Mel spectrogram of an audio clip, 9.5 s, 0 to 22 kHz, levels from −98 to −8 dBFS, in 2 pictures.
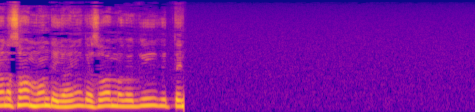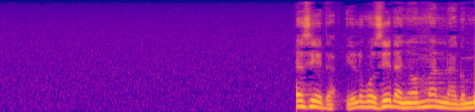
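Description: At 1.85 s the speech cuts out abruptly: an audio dropout to a faint residue lasting 5.88 s, to 7.72 s. Only hiss fills the gap, roughly 35 dB below the signal. The likely cause is a lost feed while the path after the break stayed live.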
